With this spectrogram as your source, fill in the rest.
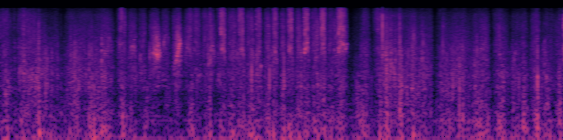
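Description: Fingertips scratch, grip and rub the chest, placket and pocket of a thin white woven cotton button-up dress shirt being worn. Dense, bright scratchy friction and soft crinkling are heard, with repeated short strokes and brief pauses.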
